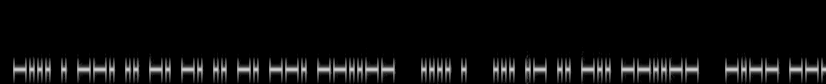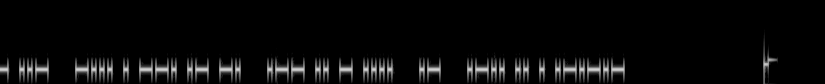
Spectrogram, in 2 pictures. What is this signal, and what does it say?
Morse code, heard as a keyed tone, about 30 wpm, 700 Hz. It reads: BEGINNING, HE SAID, YOU BEGAN WITH A LIE.
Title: Sentences from Top 1600 Words 30wpm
